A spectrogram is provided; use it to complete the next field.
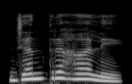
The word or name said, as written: ಜಂತ್ರಹಾಲೆ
